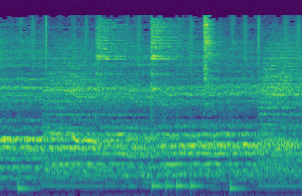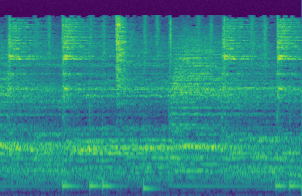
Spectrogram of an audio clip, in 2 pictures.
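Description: Music: a choir singing long held chords in a gospel-like passage, with no heavy bass beat under it.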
